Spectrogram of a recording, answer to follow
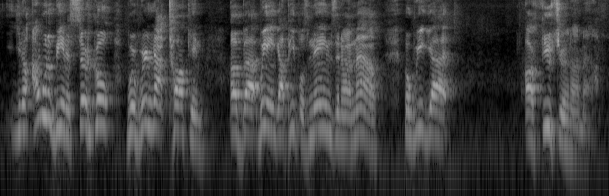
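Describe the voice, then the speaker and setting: A man with a high-pitched voice delivers a casual motivational monologue straight to his audience. His speech is slangy, repetitive and full of restarts. He shifts between lively, animated bursts and low, quiet asides. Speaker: vlogger giving life and business advice.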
